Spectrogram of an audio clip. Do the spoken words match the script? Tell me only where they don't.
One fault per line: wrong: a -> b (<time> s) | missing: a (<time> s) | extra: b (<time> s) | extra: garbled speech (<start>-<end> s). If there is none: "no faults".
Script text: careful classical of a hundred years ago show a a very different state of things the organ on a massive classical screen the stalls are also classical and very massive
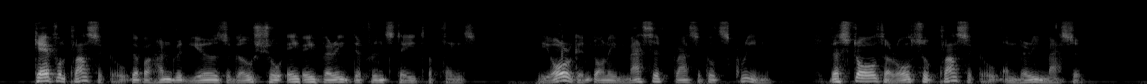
no faults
